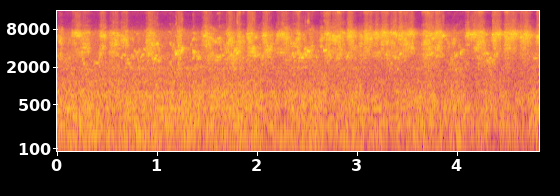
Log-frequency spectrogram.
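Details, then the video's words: Many parrots squeal and chirp at once, a busy high-pitched babble of short whistles and squeaks, roughly one louder burst a second over continuous chatter. "Beautiful parrots voice"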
